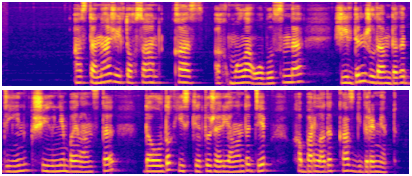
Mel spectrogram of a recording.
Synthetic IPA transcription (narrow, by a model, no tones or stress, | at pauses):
ɑst̪ɑnɑʒe̞lt̪ʰo̞qsɑɴqʰɑz | ɑqmɑlˠɑwo̞blˠəsənd̪ɑ | ʒ̥eld̪ɪŋʒəlˠd̪ɑmd̪əʁəd̪e̞jɪŋkʲʰʏ̥ʃejuɪne̞bɑjlˠɑnəst̪ə | d̪ɑwəlˠd̪əqje̞skʲe̞ɾt̪uʒɑɾijɑlˠɑnd̪əd̪e̞pχɑbɑɾlˠɑd̪əkʰazɡʲid̪ɾomʲet̪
